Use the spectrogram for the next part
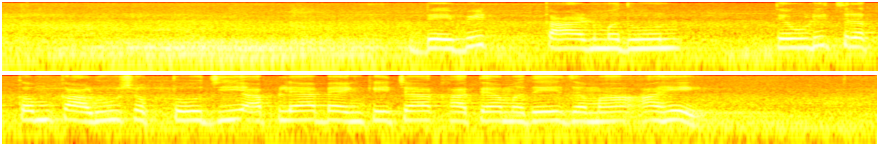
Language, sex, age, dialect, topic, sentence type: Marathi, female, 36-40, Northern Konkan, banking, statement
